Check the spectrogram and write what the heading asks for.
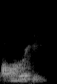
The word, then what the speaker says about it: Henri: He was French, so he pronounced it Henri. Henri Becquerel.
